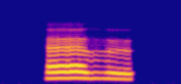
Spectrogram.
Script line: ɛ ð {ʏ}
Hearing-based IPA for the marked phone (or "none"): ʏ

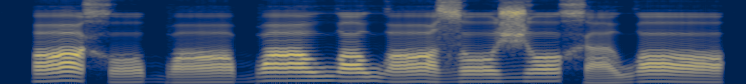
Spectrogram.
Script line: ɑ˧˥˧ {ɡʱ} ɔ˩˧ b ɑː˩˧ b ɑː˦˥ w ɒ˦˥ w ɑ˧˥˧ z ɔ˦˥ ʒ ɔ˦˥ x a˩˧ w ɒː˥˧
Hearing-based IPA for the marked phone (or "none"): x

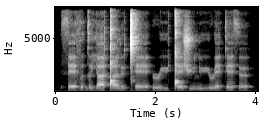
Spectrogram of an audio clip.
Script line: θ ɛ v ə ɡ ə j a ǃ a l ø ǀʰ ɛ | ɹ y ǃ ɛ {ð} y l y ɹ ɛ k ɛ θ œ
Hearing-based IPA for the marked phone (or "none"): ʒ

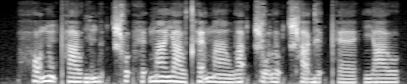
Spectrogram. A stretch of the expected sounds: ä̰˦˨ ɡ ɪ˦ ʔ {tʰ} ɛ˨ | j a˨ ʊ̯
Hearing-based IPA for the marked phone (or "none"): pʰ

